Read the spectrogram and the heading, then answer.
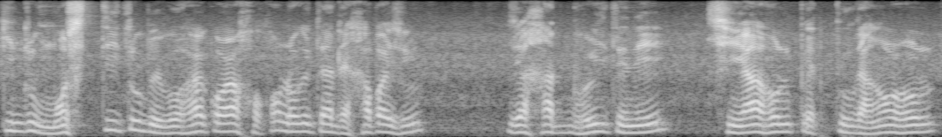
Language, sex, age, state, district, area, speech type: Assamese, male, 60+, Assam, Golaghat, urban, spontaneous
